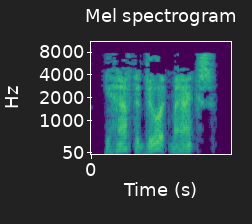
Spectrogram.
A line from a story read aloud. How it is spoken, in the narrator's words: she said softly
